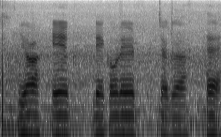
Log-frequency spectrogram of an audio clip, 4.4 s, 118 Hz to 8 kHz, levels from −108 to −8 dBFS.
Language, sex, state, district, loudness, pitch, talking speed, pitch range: Hindi, male, Gujarat, Gandhinagar, -19 LUFS, 115 Hz, 65 wpm, 110-120 Hz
